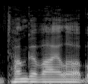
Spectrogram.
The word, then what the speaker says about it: Tagovailoa: They changed the pronunciation of his name. It used to be Tagovailoa, and now they're saying Tungavailoa, but whatever.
